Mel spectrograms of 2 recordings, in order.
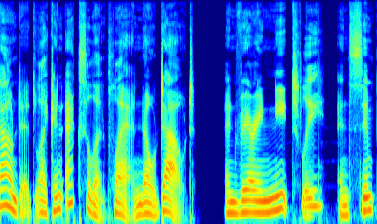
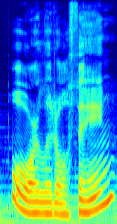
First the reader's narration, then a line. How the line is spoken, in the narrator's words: said Alice in a coaxing tone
